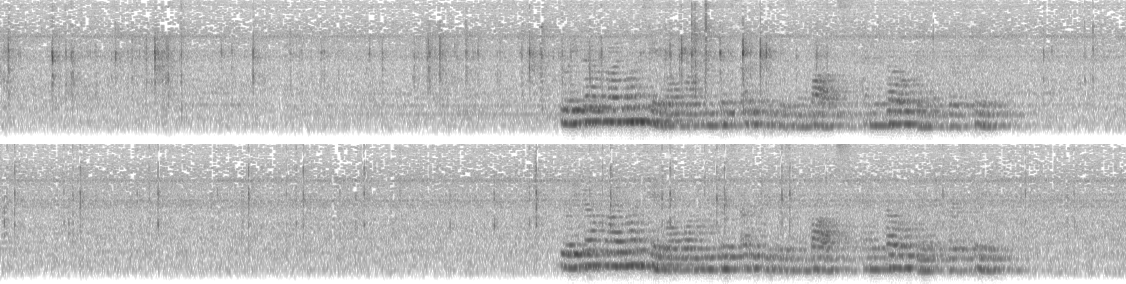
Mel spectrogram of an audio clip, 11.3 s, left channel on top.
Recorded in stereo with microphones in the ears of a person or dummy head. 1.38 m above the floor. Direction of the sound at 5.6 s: 20° left (ahead or behind).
